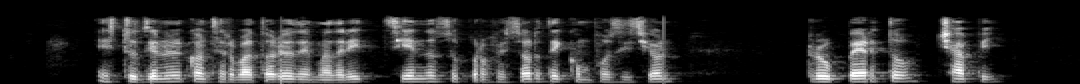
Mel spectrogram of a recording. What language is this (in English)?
Spanish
